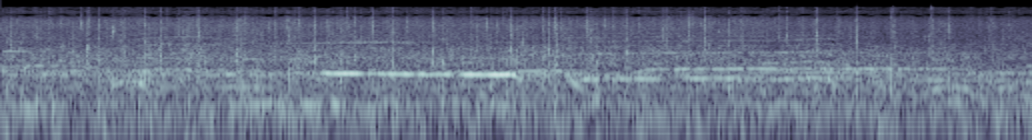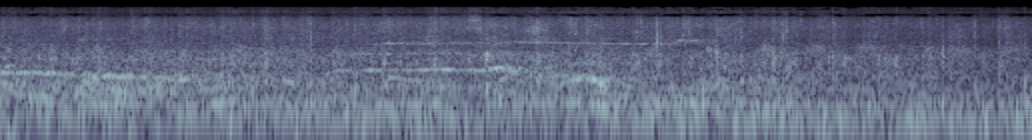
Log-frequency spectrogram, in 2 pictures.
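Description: Concert audience applauding, with shouts and sharp whistles held for a second or two at a time. The applause eases off slightly toward the end.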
